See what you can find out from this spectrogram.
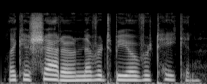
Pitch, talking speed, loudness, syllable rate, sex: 200 Hz, 205 wpm, -17 LUFS, 6.4 syllables/s, female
